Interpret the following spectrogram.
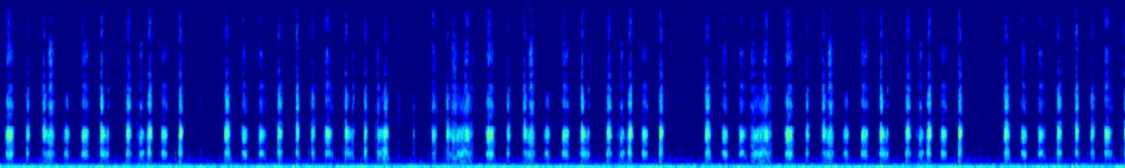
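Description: Marker pens writing on paper: a run of short scratchy squeaks, several a second with brief pauses between words, over a low steady room hum.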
